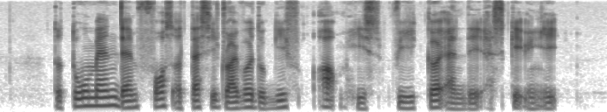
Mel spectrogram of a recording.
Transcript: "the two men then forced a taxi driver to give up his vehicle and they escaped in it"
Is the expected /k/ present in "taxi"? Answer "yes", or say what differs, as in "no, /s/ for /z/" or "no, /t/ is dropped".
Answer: no, /k/ is dropped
